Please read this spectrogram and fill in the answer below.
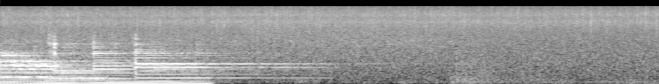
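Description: A lofi hip-hop track with bass and keys ends sharply about two seconds in. After it, the steady hiss of rain carries on alone at a much lower level.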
